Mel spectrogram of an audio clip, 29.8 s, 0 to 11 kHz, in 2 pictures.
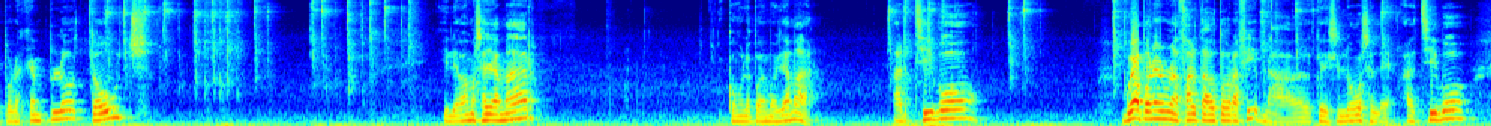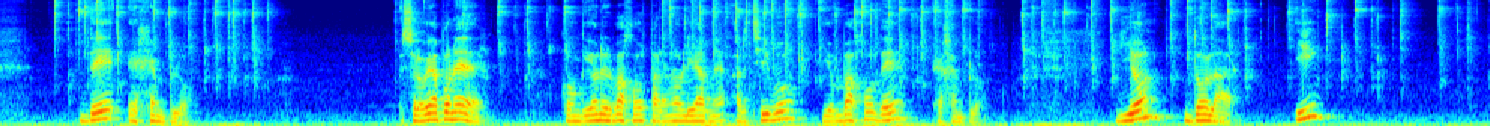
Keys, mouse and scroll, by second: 0.6-3.8 typing, 8.6-13.8 typing, 15.4-17.9 typing, 19.9 ctrl+w, 20.2 ctrl+w, 20.5 ctrl+w, 21.3-29.8 typing.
